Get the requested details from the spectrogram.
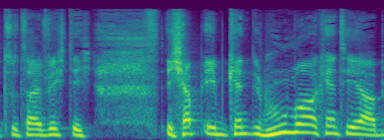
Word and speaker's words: RMR: Der wird Rumor ausgesprochen. – Ja, genau. – Jobsy hat es mir auch gesagt, dass er eigentlich Rumor heißt. Ich habe es aber wieder verdrängt und immer nur RMR.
